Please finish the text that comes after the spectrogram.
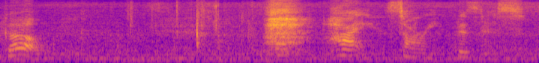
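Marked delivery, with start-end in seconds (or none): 0.3-2.1 long exhaled sigh. Acted. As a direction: let out a sigh after the call. Sighs after ending business call.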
